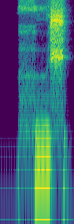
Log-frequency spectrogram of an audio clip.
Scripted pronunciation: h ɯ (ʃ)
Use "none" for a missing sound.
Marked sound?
ʃ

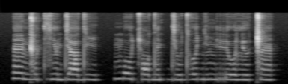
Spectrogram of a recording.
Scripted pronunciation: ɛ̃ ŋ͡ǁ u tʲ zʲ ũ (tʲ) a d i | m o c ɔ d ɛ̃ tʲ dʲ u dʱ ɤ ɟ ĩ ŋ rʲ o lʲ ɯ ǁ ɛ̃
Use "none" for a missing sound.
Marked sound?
dʲ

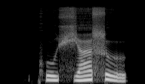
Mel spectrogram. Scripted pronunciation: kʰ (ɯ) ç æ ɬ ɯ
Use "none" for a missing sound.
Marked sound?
u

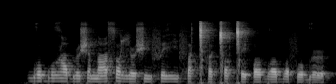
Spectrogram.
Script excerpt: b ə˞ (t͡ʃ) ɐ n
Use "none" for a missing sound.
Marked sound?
ʃ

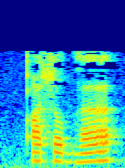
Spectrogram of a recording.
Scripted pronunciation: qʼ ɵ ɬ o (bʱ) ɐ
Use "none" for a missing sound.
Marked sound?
bʱ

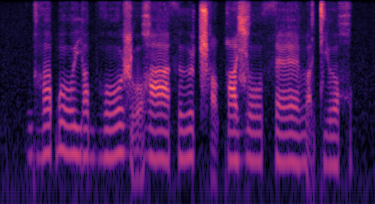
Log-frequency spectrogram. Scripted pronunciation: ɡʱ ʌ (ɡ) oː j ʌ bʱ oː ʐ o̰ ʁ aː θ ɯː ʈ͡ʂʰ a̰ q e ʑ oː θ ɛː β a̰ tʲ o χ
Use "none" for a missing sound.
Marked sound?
ɓ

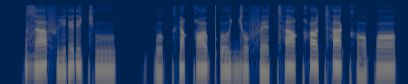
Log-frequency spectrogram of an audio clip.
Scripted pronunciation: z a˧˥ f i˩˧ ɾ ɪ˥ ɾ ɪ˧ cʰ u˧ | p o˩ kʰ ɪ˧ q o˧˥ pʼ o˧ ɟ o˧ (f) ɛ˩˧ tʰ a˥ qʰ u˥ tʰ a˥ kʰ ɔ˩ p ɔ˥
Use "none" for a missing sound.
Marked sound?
f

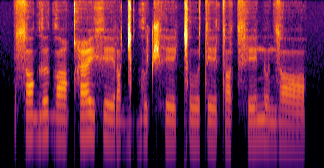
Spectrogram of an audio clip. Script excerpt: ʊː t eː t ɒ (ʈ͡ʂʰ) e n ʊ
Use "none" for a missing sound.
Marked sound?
t͡sʰ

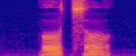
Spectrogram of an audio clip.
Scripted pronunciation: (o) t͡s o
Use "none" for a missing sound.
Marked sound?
o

